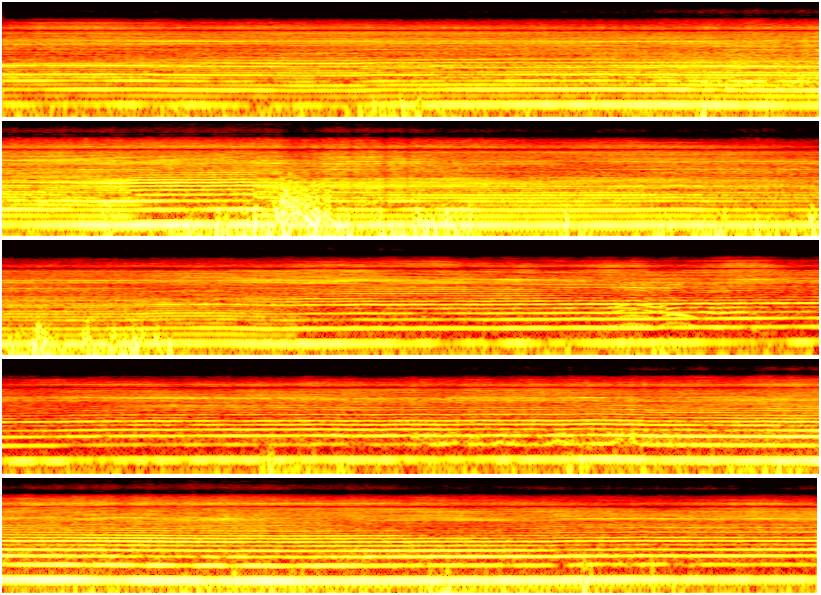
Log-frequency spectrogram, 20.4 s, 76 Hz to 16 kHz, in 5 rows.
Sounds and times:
Motorboat, speedboat: 0.0s - 20.4s.

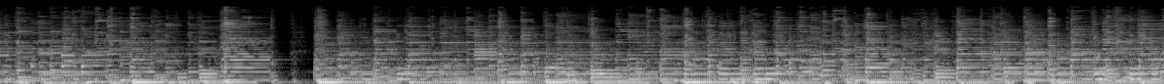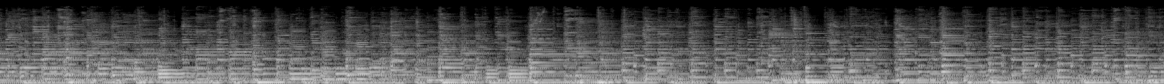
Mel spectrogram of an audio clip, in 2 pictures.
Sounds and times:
Music: 0.0s - 23.2s.

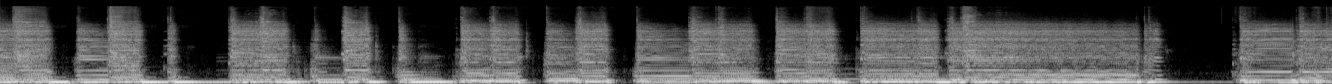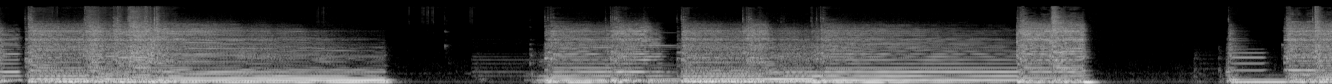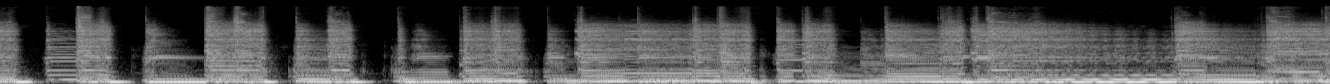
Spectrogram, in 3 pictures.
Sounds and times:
Music: 0.0s - 17.3s, 18.0s - 24.4s, 25.2s - 39.9s.

